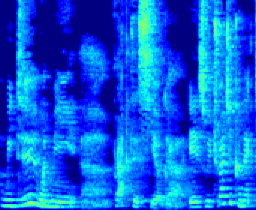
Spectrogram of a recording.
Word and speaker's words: yoga: to yourself the word yoga so when you go to in india you actually hear people talking and it's actually pronounced yog and yog has the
